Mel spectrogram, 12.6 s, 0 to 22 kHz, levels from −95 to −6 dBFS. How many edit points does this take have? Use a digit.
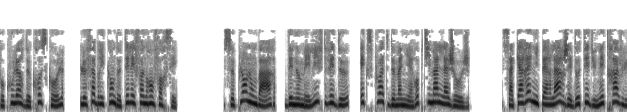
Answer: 0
